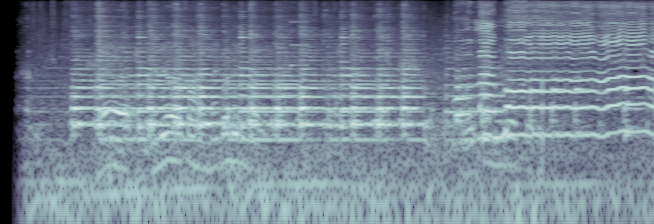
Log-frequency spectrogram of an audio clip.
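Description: A dotara, the Bengali long-necked plucked lute, played steadily in a baul folk tune, with a man's voice wavering over it. The voice comes in fuller about five seconds in.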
